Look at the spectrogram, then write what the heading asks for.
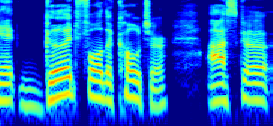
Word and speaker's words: Osaka: Osaka?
